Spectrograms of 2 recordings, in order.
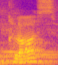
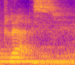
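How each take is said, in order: First: It is said with a British accent. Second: It is said with an American accent. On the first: "speak British English" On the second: "adjust their accent a little bit just for better understanding"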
